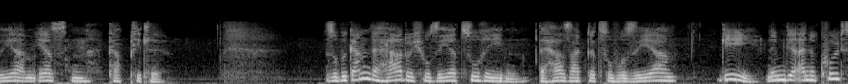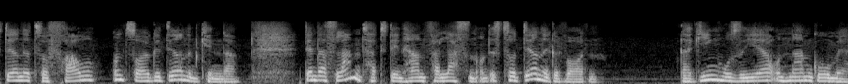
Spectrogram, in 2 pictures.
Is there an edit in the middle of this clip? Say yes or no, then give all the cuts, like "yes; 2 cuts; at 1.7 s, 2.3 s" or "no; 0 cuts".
no; 0 cuts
